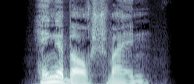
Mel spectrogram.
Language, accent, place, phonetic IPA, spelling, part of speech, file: German, Germany, Berlin, [ˈhɛŋəbaʊ̯xˌʃvaɪ̯n], Hängebauchschwein, noun, De-Hängebauchschwein.ogg
- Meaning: potbellied pig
